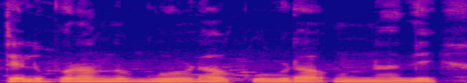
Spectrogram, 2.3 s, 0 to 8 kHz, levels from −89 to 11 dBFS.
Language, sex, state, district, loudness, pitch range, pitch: Telugu, male, Telangana, Mahabubabad, -17 LUFS, 135-150 Hz, 140 Hz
